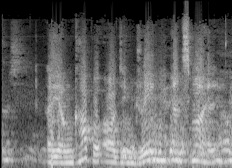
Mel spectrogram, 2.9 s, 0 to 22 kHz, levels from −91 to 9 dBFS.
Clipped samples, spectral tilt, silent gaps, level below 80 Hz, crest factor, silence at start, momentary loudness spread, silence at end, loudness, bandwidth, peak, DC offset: 0.2%; -5 dB/octave; none; -36 dBFS; 8 dB; 0 s; 10 LU; 0 s; -7 LUFS; 15.5 kHz; 0 dBFS; under 0.1%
